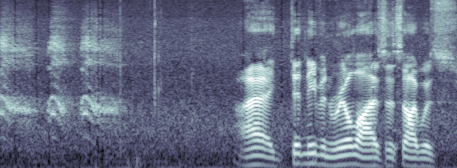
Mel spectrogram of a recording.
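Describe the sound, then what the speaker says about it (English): Crows caw outside, a few distant calls early on, then louder repeated harsh caws in a quick series while someone talks over them indoors. "the crow sounds you heard and you hear now are actually the crows that come to visit me each day"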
